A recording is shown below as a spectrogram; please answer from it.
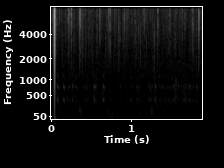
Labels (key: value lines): label: anthrophony, mechanical
recorder: SoundTrap 300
